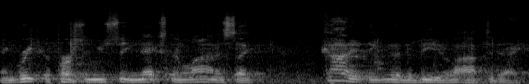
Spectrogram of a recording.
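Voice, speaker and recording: In an American accent, a man speaks at a medium pitch and a moderate pace, with ordinary pitch variation. Audible room echo and noticeable background noise sit around his voice. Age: 60s. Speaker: business owner and mayor. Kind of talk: welcome speech. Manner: animated.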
